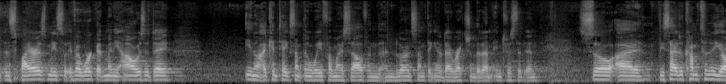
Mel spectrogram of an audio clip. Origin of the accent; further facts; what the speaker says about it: Frankfurt, Hesse, Germany; moved away as an adult; also born or lived in Berlin; I'm born in Germany. I grew up in Frankfurt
